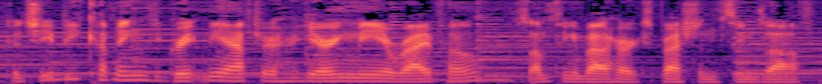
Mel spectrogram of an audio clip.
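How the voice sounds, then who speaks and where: With video game music playing in the background, this man reads out a visual novel's narration during a livestream and rambles through amused, casual commentary. His medium-pitched voice is gravelly and expressive, and he speaks in rapid-fire bursts.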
